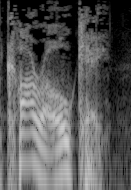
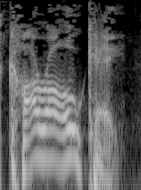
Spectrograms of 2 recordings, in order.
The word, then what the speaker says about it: karaoke: In Japan, they call it karaoke. That's the official pronunciation. Here in America, we don't know that. But it's karaoke, and we call it karaoke.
